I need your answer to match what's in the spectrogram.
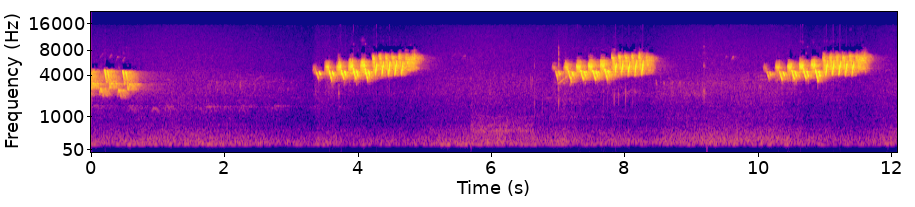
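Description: A Cerulean warbler gives quick, buzzy phrases that climb to a high, thin trill, repeated about every three seconds against a quiet background.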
